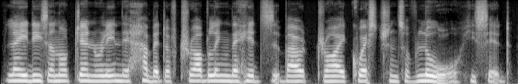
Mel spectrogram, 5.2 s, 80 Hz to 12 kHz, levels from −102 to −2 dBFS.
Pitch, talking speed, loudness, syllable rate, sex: 205 Hz, 210 wpm, -16 LUFS, 5.4 syllables/s, female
